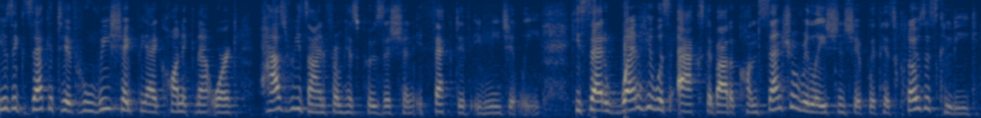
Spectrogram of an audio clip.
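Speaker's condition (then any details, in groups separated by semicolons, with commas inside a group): No condition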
